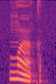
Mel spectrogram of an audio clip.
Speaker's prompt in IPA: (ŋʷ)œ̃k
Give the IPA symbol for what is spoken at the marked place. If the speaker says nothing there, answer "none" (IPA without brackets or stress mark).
ŋʷ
